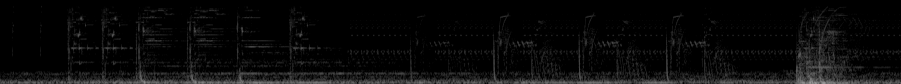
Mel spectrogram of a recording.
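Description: Bright menu chimes tinkle in quick succession.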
